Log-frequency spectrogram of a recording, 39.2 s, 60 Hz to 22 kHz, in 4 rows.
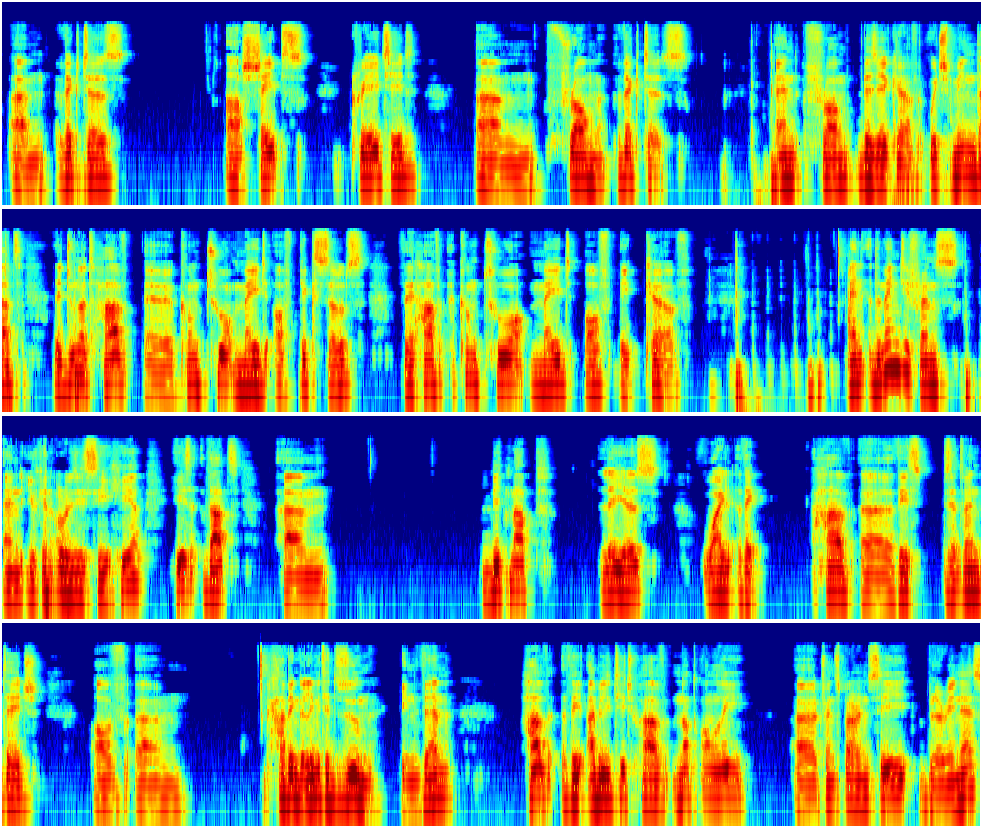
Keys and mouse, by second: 7.5 click, 7.7 ctrl+alt+space, 9.0 ctrl+space, 9.2 click, 10.1 click, 17.2 ctrl+alt+space, 17.9 space, 18.1 click, 19.5 space, 19.7 click.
